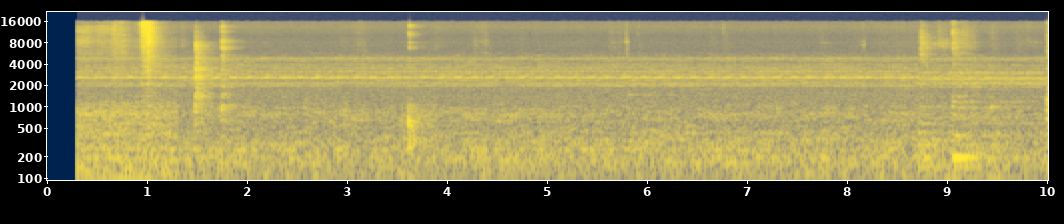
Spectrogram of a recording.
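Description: Quiet room tone with a few short, light clicks and rustles, from a sheet of marker stickers being handled as the dots are peeled off and pressed onto a guitar neck. There are single clicks near the start and a few more near the end.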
